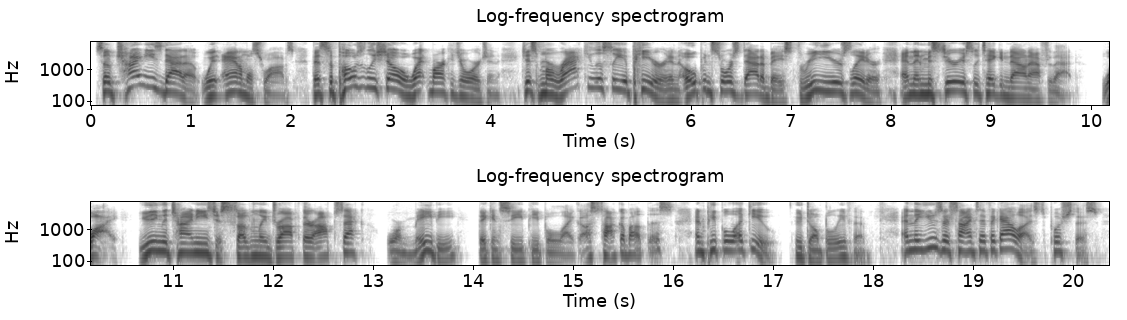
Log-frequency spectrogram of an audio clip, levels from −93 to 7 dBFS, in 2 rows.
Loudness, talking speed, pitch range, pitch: -25 LUFS, 205 wpm, 145-215 Hz, 185 Hz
